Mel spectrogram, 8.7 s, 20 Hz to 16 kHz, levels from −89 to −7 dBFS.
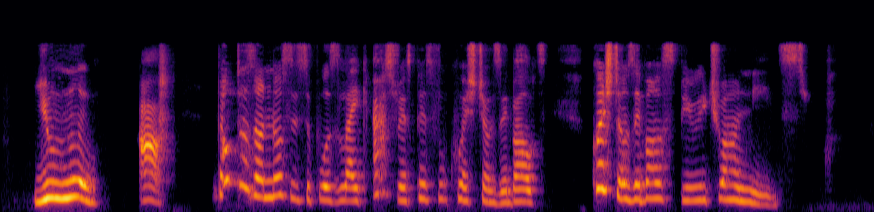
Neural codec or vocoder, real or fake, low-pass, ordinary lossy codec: codec, 16 kHz, 0.8 kbps, ZipCodec; fake; 7.2 kHz; none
